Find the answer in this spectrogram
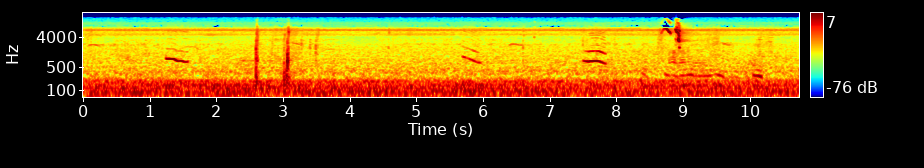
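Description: Baby macaque calling: a few short, falling cries spread through, then a sharp pair of high squeals about nine seconds in, which is the loudest sound. Two sharp clicks come a little before the third second, over a steady outdoor hiss.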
